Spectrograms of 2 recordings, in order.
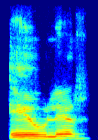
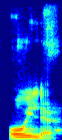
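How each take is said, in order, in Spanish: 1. El nombre se lee según su escritura en español. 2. El nombre se dice de su forma extranjera original. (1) "se escribe Euler" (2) "pero se pronuncia Euler"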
